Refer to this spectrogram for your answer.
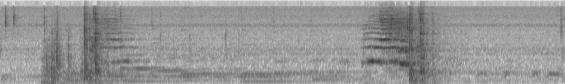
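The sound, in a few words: obnoxious door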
